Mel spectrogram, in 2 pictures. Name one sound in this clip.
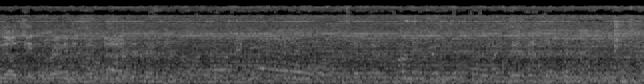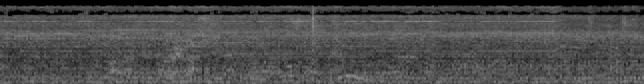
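A small toy robot whirs as it rolls across a hard surface.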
